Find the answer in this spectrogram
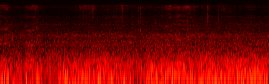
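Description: Steady low rumble of a car driving at speed on a highway, road and engine noise heard from inside the car.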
